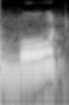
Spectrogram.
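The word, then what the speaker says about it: boat: लेकिन यहां पर ए भी जुड़ा है तो बोट पढ़ेंगे। क्या पढ़ेंगे? बोट यानी ओ का उच्चारण बड़ी ध्वनि लॉन्ग ध्वनि यानी कि लंबा इसका उच्चारण होगा।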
